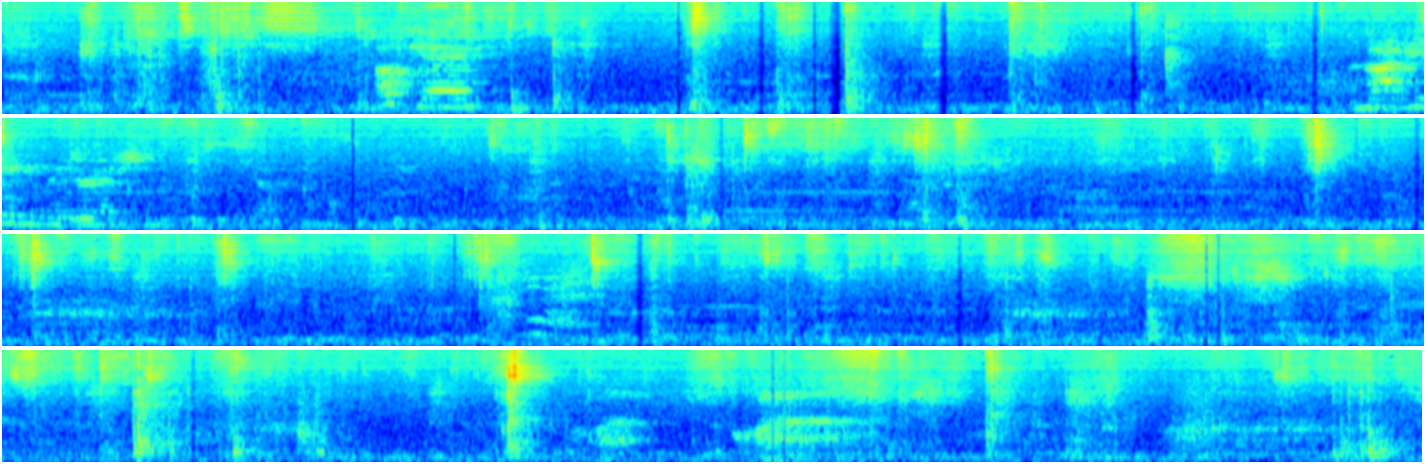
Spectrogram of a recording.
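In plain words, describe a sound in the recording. Small pieces tap and rustle on a floor.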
